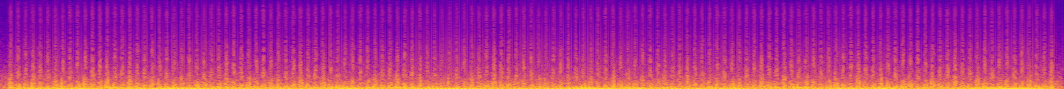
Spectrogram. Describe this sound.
A stationary helicopter sound made using GarageBand. Hope you enjoy!
ambience, ambient, cool, helicopter, helicopter-stationary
